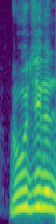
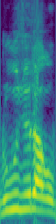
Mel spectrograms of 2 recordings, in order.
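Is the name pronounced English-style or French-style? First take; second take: English; French. First: It is said the English way, ending 'roo-ji'. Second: It is said the French way, ending 'roo-zeu'. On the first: "영어식 발음이고" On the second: "프랑스에서는 루즈라고 부른다고"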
